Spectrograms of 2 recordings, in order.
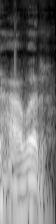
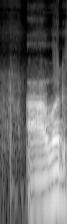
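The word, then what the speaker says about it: hour: He will take a हावर to finish this work, हावर में जैसा कि जानते हैं कि आवर होता है, आवर से उच्चारण होता है, इसलिए आवर में एन लगेगा।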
